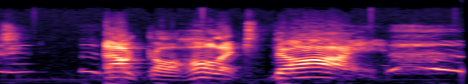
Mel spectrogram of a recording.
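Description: A man speaks intensely up close.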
